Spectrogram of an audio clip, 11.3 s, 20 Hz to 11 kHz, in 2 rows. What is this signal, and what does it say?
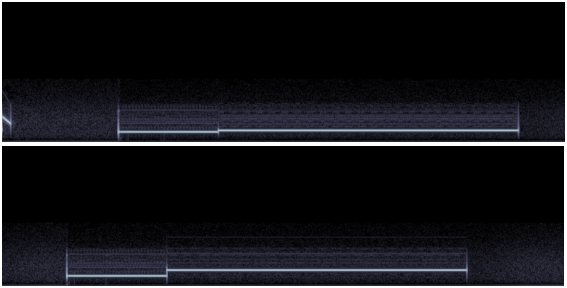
Two-tone page, heard as a one-second tone, then a three-second tone, about 830 then 950 Hz, about 830 then 1290 Hz. It is heard from 1.2 to 10.3 s.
